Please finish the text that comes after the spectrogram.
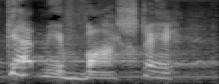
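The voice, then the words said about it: Poor impression of a drunk man. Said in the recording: “my drunk Sean Connery impersonation ... It's not very good, I realize, but I worked on it hard ... A little bit, you can kind of sort of tell”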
